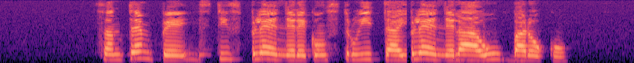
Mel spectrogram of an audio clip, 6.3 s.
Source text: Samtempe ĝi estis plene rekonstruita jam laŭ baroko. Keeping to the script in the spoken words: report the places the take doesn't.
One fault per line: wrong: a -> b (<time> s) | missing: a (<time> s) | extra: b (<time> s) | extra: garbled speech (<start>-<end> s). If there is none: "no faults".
missing: ĝi (1.7 s)
wrong: jam -> plene (4.1 s)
